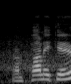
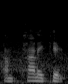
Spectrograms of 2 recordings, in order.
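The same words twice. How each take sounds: First: Louder, rising alarm; said again, louder and more urgent; louder panic. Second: Muttered under the breath; a soft worried aside; quiet admission. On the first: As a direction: let the panic out. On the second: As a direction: say it low to yourself. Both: Real, not acted.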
